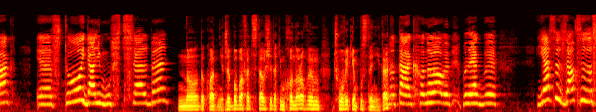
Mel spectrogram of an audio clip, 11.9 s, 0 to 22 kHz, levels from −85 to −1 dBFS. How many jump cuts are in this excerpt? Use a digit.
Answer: 1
